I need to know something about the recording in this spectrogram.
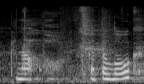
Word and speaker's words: каталог: Ударение на букву Е. Каталог на О.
